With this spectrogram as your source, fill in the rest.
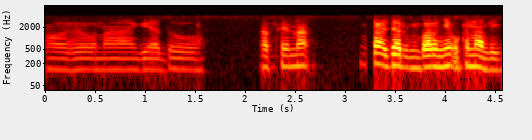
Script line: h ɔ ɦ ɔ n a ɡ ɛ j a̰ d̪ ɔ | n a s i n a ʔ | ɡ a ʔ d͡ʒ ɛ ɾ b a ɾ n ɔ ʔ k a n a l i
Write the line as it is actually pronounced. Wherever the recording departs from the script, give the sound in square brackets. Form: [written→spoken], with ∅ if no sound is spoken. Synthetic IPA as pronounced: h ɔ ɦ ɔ n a ɡ ɛ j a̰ d̪ ɔ | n a s [i→ɛ] n a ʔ | [ɡ→k] a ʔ d͡ʒ [ɛ→a] ɾ b a ɾ [n→ɲ] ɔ ʔ k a n a l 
